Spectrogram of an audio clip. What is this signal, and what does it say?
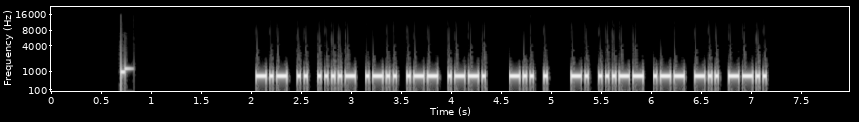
Morse code, heard as a keyed tone, about 34 wpm, 700 Hz. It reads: KI4LWP DE N3WDZ
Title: USA Callsign DE Callsign 35wpm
